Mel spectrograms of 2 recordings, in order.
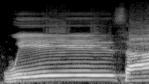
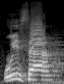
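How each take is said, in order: First: A vowel is drawn out long. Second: The vowels are said short and quick. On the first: The speaker calls it wrong. "তার টান হয়ে গেল হবে না" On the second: The speaker calls it right. "তাড়াতাড়ি"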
